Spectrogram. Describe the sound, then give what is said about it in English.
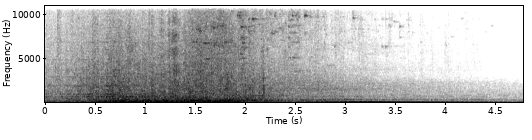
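A horse-drawn carriage explodes in a fireball with a heavy, roaring rumble that swells, dips briefly and surges again before slowly fading. “Consumed by flames, the carriage breaks apart from the horses. It explodes in a fireball, flipped over and over by the ferocity of the blast.”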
